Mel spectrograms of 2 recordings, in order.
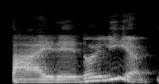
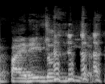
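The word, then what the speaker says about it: pareidolia: Paredolia. Nossa, eu falei errado agora. Paredolia.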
